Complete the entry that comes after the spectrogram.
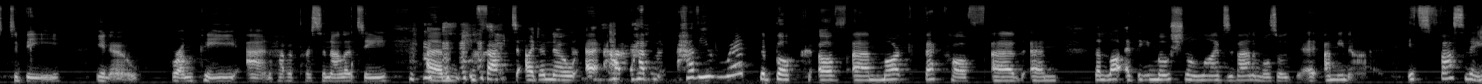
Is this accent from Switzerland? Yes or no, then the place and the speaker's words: yes; Switzerland; I grew up in Switzerland, so I was surrounded by animals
